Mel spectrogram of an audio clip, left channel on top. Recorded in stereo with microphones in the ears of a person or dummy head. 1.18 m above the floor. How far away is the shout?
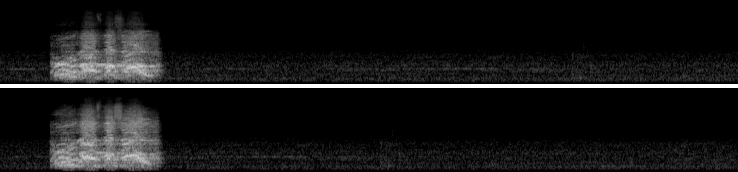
About 1.6 m.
